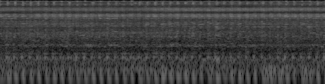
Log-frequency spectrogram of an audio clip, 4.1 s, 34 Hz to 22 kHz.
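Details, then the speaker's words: Honda Biz 110i that was hard to start cold and held idle only when hot from low compression, after the head was removed and the valves cleaned and lapped: steady, even idle around 200 beats a minute with light valve clatter. Normal, factory-like idle. "Agora o motor tá com um barulho original de fábrica, pessoal. A lenta aí funcionando direitinho, ó."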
